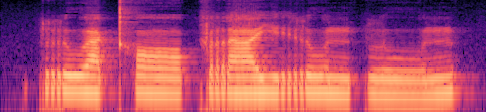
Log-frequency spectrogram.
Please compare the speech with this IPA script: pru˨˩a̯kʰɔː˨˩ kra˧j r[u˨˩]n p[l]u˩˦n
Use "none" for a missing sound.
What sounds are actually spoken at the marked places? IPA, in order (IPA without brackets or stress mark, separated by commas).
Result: u˨˩, l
